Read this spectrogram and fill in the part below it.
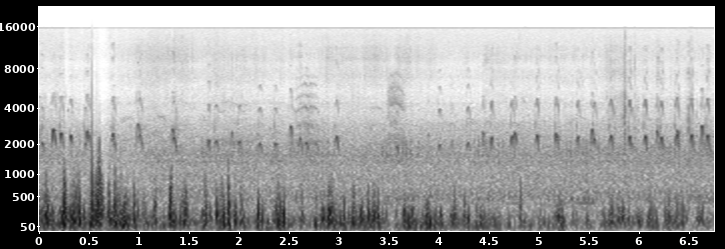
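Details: Eurasian oystercatchers in a display dance keep up a continuous chatter of short, high piping notes, about two per second, partly buried under strong low knocking noise.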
